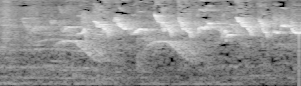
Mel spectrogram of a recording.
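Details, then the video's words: Male lemon-bellied white-eye from Lombok, calls used to prompt a silent caged bird into singing; a rising slurred note followed by quick high buzzy chirps and twittering, loud and dense. "Masteran Ampuh Ciak Jos Kecial Kuning"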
